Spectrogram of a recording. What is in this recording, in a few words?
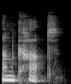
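"uncut", British English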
